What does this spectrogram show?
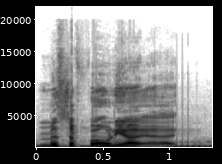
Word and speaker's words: misophonia: that would be called misophonia I would have probably mispronouncing it called phobia on reflex but no it's phonia it didn't say it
